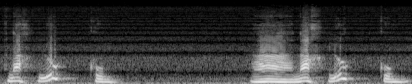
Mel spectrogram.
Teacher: Alam nakhluqukum, qaf tak bunyi, tebal tak ada lah. Qaf tak bunyi, tebal pun tak ada. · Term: idgham kamil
